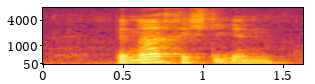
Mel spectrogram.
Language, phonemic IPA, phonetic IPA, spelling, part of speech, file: German, /bəˈnaːχʁɪçtiɡən/, [bəˈnaːχʁɪçtʰɪɡŋ̍], benachrichtigen, verb, De-benachrichtigen.ogg
- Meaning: to notify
